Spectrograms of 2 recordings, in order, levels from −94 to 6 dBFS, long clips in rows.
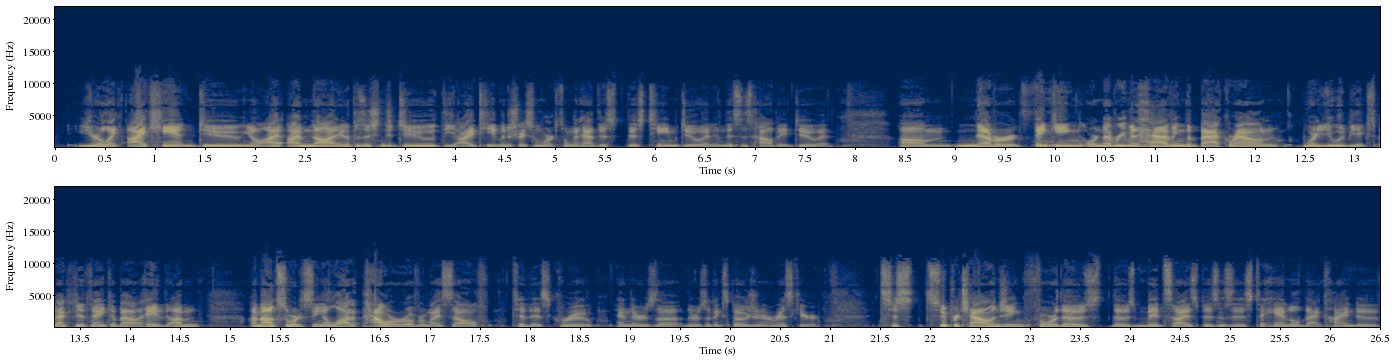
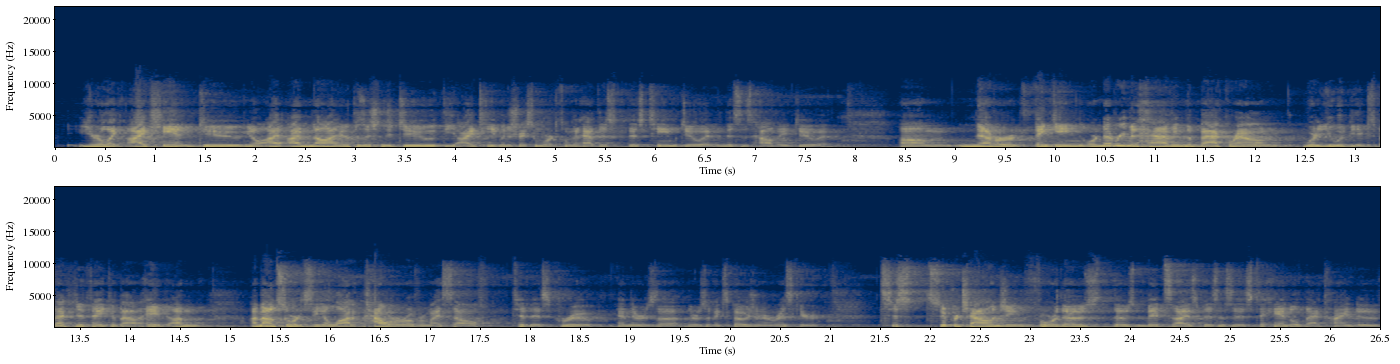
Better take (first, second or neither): first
